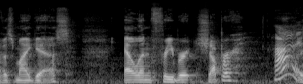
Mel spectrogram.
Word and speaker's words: Schupper: So today, I'm very pleased to have as my guest, Ellen Friebert Schupper.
